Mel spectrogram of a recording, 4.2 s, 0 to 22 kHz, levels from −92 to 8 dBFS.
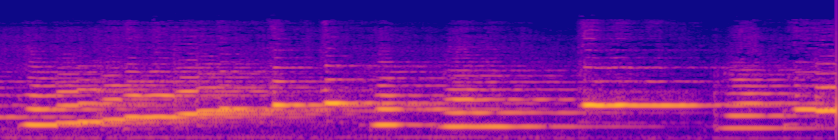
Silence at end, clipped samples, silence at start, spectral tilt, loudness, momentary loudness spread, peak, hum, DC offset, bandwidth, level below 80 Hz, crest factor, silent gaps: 0 s; under 0.1%; 0 s; -4 dB/octave; -19 LUFS; 8 LU; -6 dBFS; none; under 0.1%; 12 kHz; -58 dBFS; 12 dB; none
